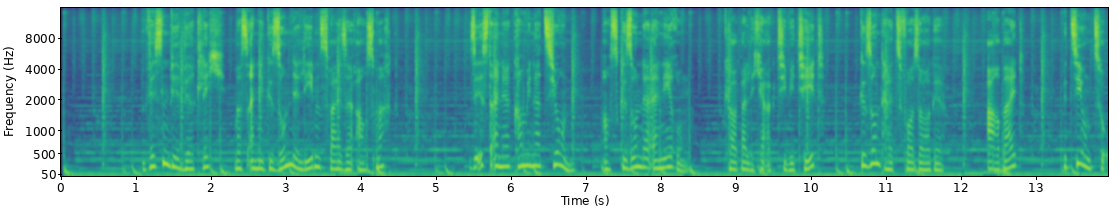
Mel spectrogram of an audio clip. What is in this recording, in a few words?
Healthy Lifestyle Deutsch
